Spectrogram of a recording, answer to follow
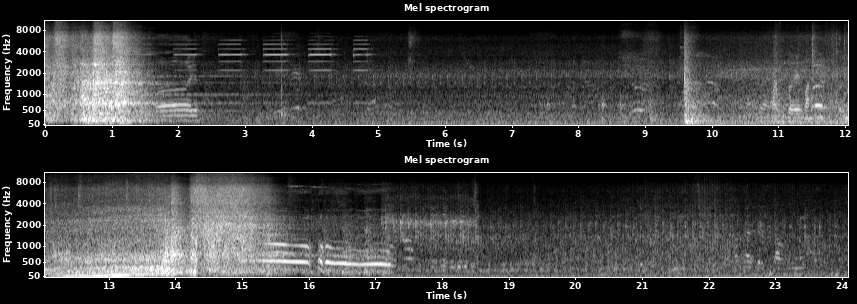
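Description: Truck unloading long steel I-beams: a short run of reversing-alarm beeps early on, a single knock, then the truck's engine working up louder for several seconds around the middle, with men calling out over it.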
